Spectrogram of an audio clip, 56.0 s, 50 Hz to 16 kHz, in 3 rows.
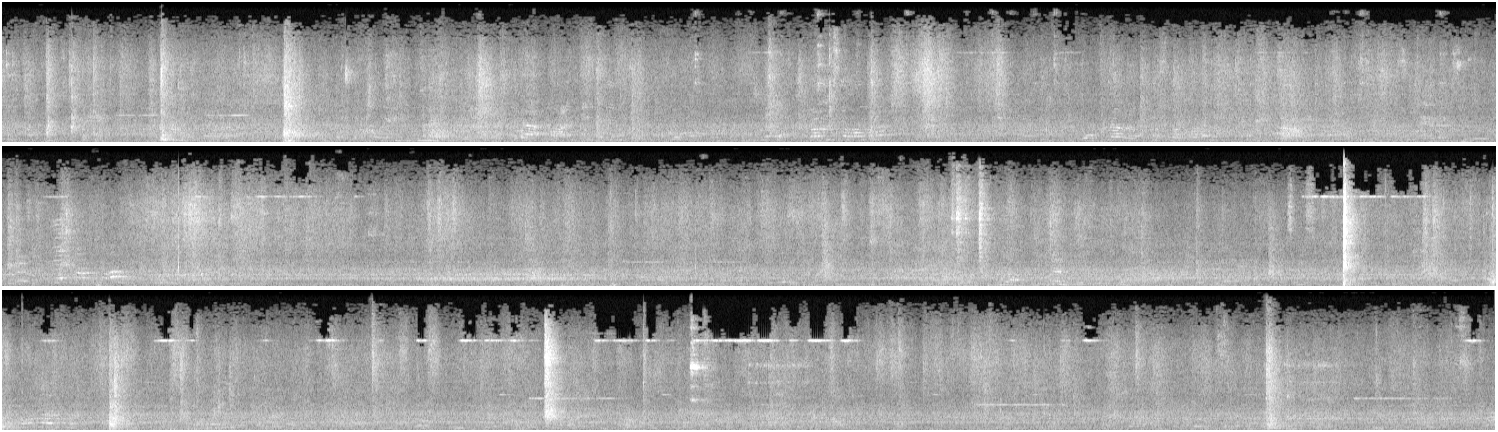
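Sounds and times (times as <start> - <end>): airport apron noise: 0.0 - 56.0.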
